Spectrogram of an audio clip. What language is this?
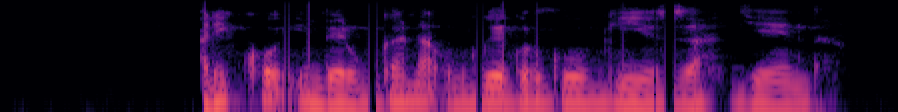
Kinyarwanda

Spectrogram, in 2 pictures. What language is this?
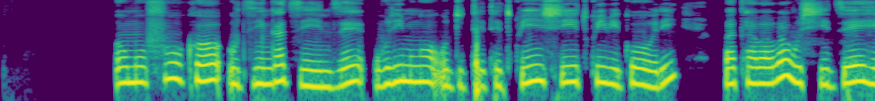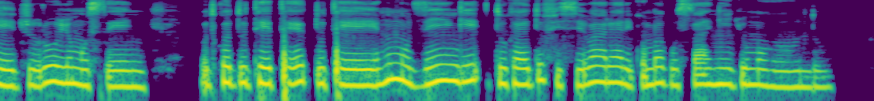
Rundi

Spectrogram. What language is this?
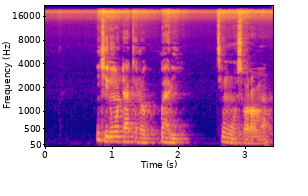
Yoruba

